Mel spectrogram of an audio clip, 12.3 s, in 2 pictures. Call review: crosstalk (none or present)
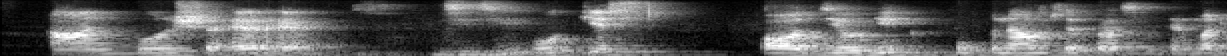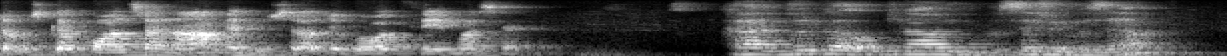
none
